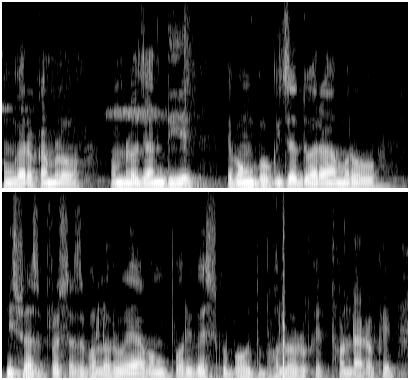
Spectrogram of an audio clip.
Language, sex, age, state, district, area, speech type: Odia, male, 18-30, Odisha, Rayagada, rural, spontaneous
